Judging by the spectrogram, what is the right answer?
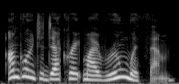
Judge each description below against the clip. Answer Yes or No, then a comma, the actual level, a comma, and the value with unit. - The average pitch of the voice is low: No, very high, 255 Hz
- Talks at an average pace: No, fast, 270 wpm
